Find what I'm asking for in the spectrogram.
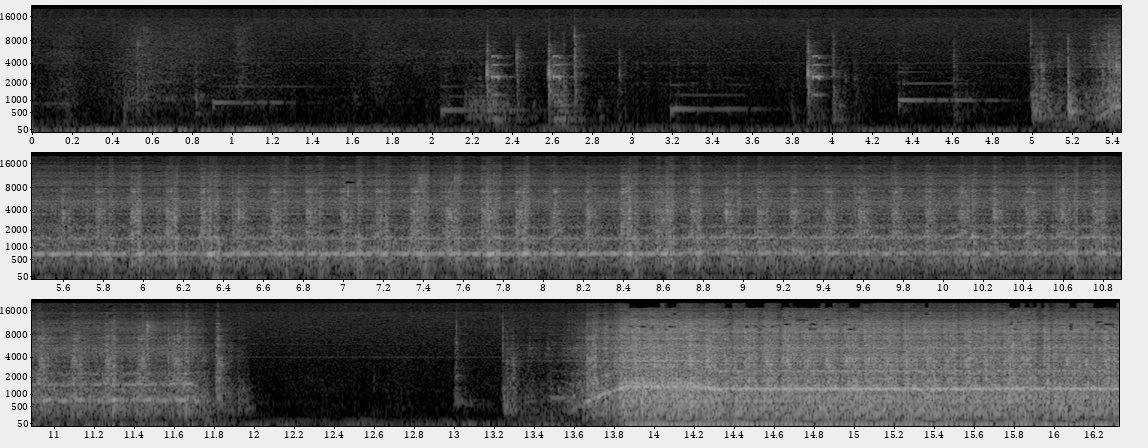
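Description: A home sewing machine stitches a dress in steady mechanical runs, starting after a few soft clicks, stopping briefly, then restarting louder and faster toward the end.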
